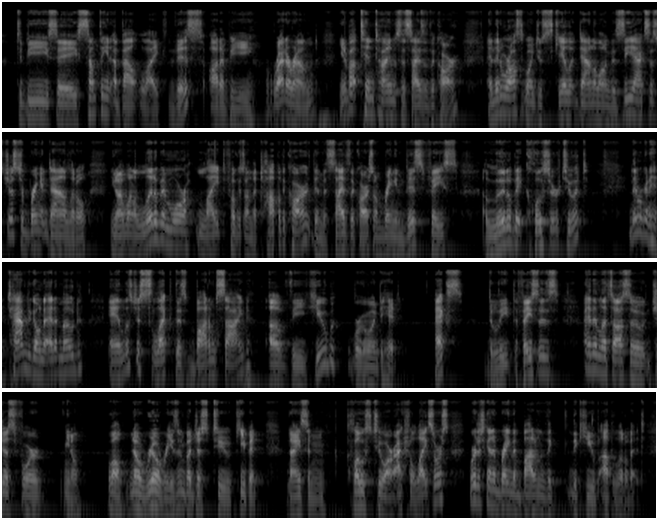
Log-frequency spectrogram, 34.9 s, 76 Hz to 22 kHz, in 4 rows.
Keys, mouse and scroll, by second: 0.2 s, 4.4 click, 6.0 shift+middle click, 7.2 s, 10.1 click, 18.0 Tab, 18.6 a, 19.6 ctrl+click, 21.5 middle click, 22.7 shift+space, 32.9 scroll up 4.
